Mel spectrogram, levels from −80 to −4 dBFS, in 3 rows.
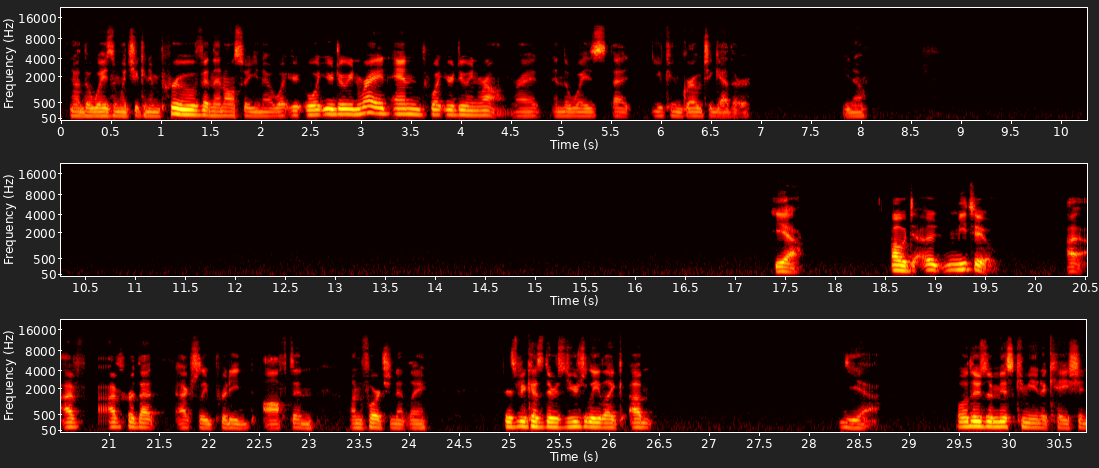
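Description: Speech with repeated frames: a 70 ms block plays three extra times at 10.88–11.09 s, and a 23 ms block plays four extra times at 20.89–20.98 s, between "I I've" and "I've heard that actually". Unlike a dropout, nothing is lost; the same compressed slice stutters and the audio gets longer.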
